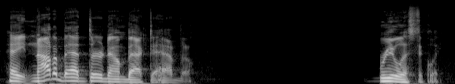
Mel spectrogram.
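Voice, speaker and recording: Smooth-voiced man co-hosting a sports podcast. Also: medium pitch, lively intonation, normal speed, fairly bright tone. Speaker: podcast co-host. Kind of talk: casual sports podcast chat.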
